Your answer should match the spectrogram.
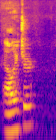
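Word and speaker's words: Ehlinger: Sam Ellinger, am I saying that right? – Ellinger.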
